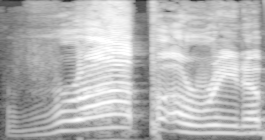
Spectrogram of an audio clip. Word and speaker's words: Rupp Arena: I drafted Rupp Arena, but I cannot say the word.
